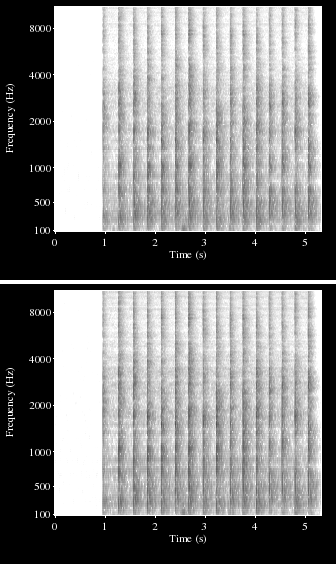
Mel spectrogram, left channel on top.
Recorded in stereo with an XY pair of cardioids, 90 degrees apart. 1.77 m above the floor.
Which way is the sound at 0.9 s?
55° right.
